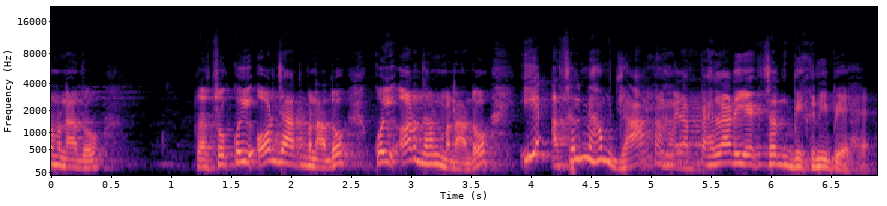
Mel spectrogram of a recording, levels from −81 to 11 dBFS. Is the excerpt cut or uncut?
cut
